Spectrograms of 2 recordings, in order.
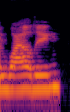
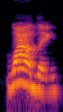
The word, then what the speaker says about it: Wildling: Wildling. Because I'd always say it wrong. Yes. I have the note around here somewhere to remind myself to not say Wilding. She's like, you're saying it wrong. Wildling.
